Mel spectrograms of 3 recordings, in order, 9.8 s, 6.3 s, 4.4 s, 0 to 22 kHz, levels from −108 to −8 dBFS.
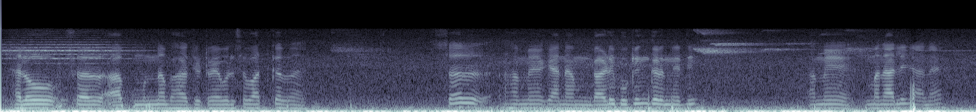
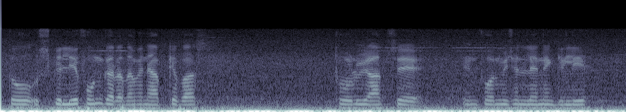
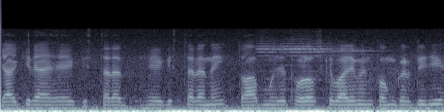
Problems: constant background noise, low volume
